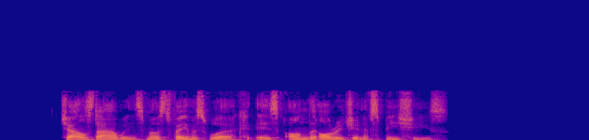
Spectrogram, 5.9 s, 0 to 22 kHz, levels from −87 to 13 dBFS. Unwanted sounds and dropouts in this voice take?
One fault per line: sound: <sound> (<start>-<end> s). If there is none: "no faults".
no faults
